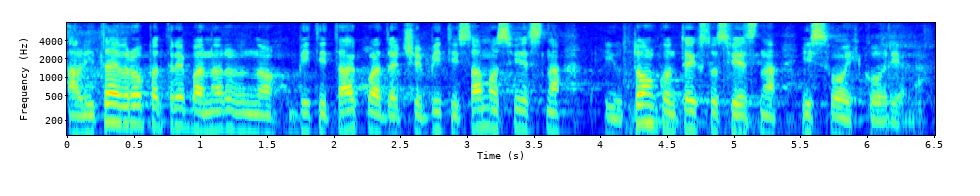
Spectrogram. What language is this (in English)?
Croatian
